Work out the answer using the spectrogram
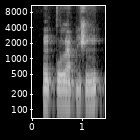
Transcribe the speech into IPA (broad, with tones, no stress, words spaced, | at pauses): õ˦˨ kːo˧˥lːã˧˥pːi˧˥ ʃĩ˧˥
